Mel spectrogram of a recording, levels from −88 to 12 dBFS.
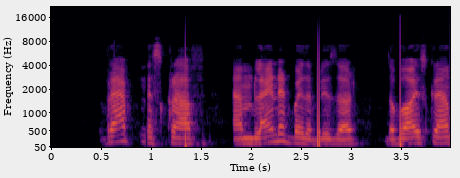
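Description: Three loud pops land on the speech, at 1.35–1.39 s, 2.67–2.71 s and 3.50–3.54 s, each a single sharp thump about 15 to 20 dB above the signal. It's likely a voltage spike from a switch, plug or static, while the speech carries on underneath.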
